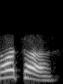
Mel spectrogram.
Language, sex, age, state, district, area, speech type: Nepali, female, 45-60, West Bengal, Kalimpong, rural, conversation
